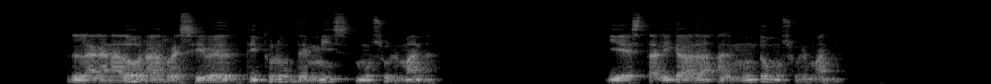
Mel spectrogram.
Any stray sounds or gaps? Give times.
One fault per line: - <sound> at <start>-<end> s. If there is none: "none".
none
